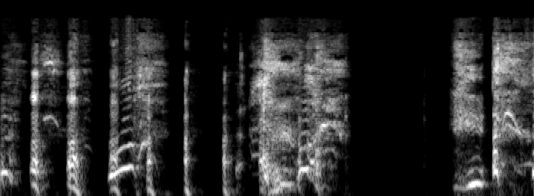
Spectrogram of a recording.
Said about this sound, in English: I'm going to mute your mic while you cough this out.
